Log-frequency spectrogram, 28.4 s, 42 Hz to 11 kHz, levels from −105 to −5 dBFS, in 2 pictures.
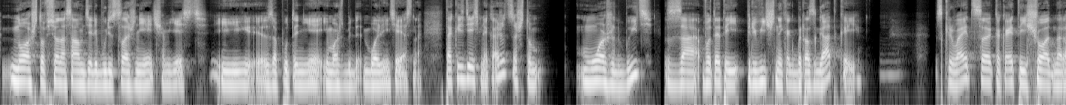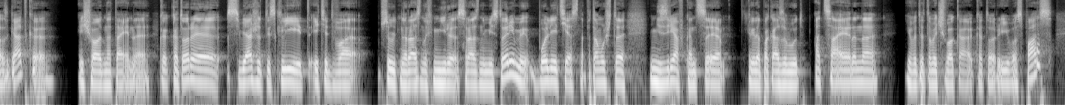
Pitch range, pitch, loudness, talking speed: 125-140 Hz, 130 Hz, -18 LUFS, 150 wpm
